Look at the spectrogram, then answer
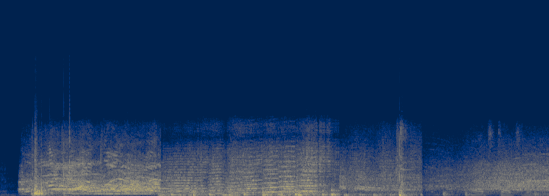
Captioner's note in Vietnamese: Tiếng hò hét; Tiếng cổ vũ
